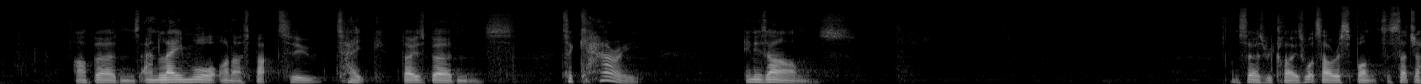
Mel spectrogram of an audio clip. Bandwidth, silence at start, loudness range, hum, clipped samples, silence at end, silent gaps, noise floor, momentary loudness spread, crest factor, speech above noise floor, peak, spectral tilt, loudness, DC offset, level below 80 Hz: 16.5 kHz; 0.75 s; 8 LU; none; under 0.1%; 0 s; none; -69 dBFS; 16 LU; 24 dB; 38 dB; -10 dBFS; -5.5 dB/octave; -32 LUFS; under 0.1%; -64 dBFS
